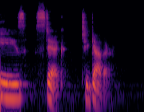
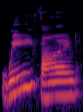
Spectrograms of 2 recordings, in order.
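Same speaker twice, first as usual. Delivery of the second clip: reading out what I wrote; 3 semitones higher, 4 dB louder, much slower than usual. Shown as a demonstration. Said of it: "And I wrote".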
